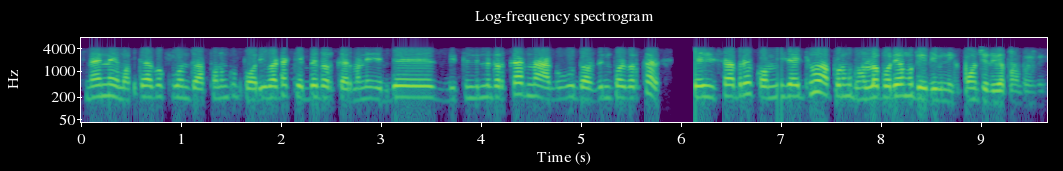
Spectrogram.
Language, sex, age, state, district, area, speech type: Odia, male, 30-45, Odisha, Bhadrak, rural, conversation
